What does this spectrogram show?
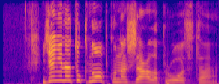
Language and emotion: Russian, angry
